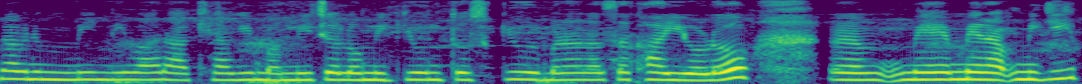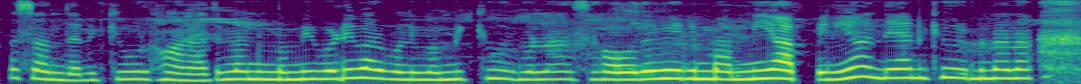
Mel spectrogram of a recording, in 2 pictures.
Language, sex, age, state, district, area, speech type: Dogri, female, 18-30, Jammu and Kashmir, Samba, rural, spontaneous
